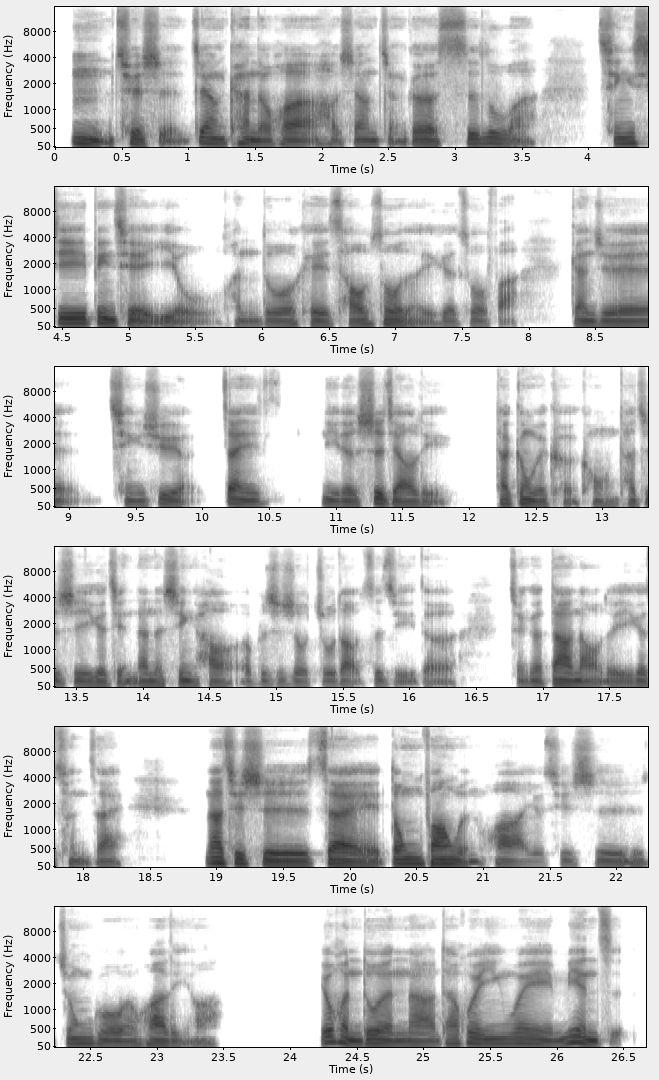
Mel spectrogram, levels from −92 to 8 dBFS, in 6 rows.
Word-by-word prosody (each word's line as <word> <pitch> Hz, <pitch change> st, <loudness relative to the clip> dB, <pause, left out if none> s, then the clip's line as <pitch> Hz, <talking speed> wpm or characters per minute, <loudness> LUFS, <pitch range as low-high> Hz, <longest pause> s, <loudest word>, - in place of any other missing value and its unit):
嗯， 115 Hz, -6 st, +4 dB
确 120 Hz, -, +3 dB
实， 110 Hz, -, -1 dB
这 140 Hz, -, +1 dB
样 120 Hz, -4 st, +3 dB
看 115 Hz, -2 st, 0 dB
的 100 Hz, -1 st, +2 dB
话， 105 Hz, -3 st, +1 dB
好 -, -, -7 dB
像 105 Hz, -2 st, -2 dB
整 -, -, -7 dB
个 105 Hz, -1 st, +2 dB
思 120 Hz, +4 st, 0 dB
路 125 Hz, -1 st, 0 dB
啊， 105 Hz, -, -7 dB, 0.4 s
清 130 Hz, 0 st, 0 dB
晰、 125 Hz, 0 st, +5 dB
并 125 Hz, -4 st, +4 dB
且 105 Hz, -, +2 dB
有 -, -, -5 dB
很 95 Hz, 0 st, -10 dB
多 95 Hz, 0 st, -3 dB
可 105 Hz, -, -9 dB
以 95 Hz, -, -1 dB
操 100 Hz, +1 st, -2 dB
作 105 Hz, -3 st, 0 dB
的 -, -, -7 dB
一 -, -, -12 dB
个 95 Hz, -2 st, -8 dB
做 95 Hz, -2 st, -8 dB
法， -, -, -10 dB, 0.4 s
感 100 Hz, -3 st, -1 dB
觉 95 Hz, -, -1 dB, 0.2 s
情 95 Hz, 0 st, -3 dB
绪 100 Hz, -1 st, -1 dB, 0.3 s
在 105 Hz, -6 st, +1 dB, 0.4 s
你 105 Hz, -, -3 dB
的 95 Hz, 0 st, -1 dB
视 130 Hz, -, +3 dB
角 95 Hz, -3 st, 0 dB
里 90 Hz, -, -10 dB, 0.3 s
它 110 Hz, -, -1 dB
更 110 Hz, 0 st, +1 dB
为 95 Hz, 0 st, -1 dB
可 160 Hz, 0 st, -10 dB
控， 90 Hz, -4 st, -10 dB
它 100 Hz, -, -8 dB
只 95 Hz, -1 st, -7 dB
是 95 Hz, +1 st, -1 dB
一 -, -, -3 dB
个 95 Hz, -1 st, -2 dB
简 -, -, -5 dB
单 95 Hz, -, -3 dB
的 90 Hz, -, -4 dB
信 100 Hz, -2 st, 0 dB
号， 90 Hz, -2 st, -5 dB
而 -, -, -10 dB
不 95 Hz, -, -12 dB
是 100 Hz, +2 st, -5 dB
说 95 Hz, -2 st, -7 dB
主 95 Hz, -, -9 dB
导 -, -, -5 dB
自 -, -, -11 dB
己 -, -, -10 dB
的 -, -, -11 dB, 0.4 s
整 -, -, -9 dB
个 95 Hz, -2 st, -5 dB
大 100 Hz, -3 st, +3 dB
脑 95 Hz, -, -1 dB
的 -, -, -6 dB
一 -, -, -6 dB
个 -, -, -3 dB
存 -, -, -7 dB
在。 -, -, -6 dB, 0.6 s
那 135 Hz, -, +6 dB
其 125 Hz, 0 st, +4 dB
实 95 Hz, -4 st, +6 dB
在 95 Hz, -5 st, +5 dB
东 120 Hz, +2 st, +5 dB
方 115 Hz, -1 st, +7 dB
文 165 Hz, +10 st, 0 dB
化， 100 Hz, -7 st, -3 dB
尤 95 Hz, 0 st, -14 dB
其 95 Hz, 0 st, -11 dB
是 95 Hz, -1 st, -5 dB
中 120 Hz, 0 st, -1 dB
国 100 Hz, -4 st, 0 dB
文 95 Hz, +1 st, -4 dB
化 100 Hz, -2 st, +2 dB
里 95 Hz, 0 st, -6 dB
啊， -, -, -11 dB, 0.7 s
有 150 Hz, +1 st, +4 dB
很 105 Hz, -11 st, +4 dB
多 110 Hz, +2 st, +4 dB
人 95 Hz, -2 st, +2 dB
呢， 95 Hz, -1 st, -1 dB
他 115 Hz, +4 st, -2 dB
会 120 Hz, -2 st, +2 dB
因 115 Hz, +1 st, +1 dB
为 120 Hz, -5 st, +2 dB
面 110 Hz, -1 st, +4 dB
子， -, -, -10 dB
100 Hz, 230 characters per minute, -22 LUFS, 95-115 Hz, 0.7 s, 方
